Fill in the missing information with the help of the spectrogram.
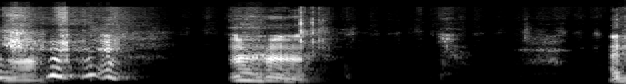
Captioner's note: laughing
